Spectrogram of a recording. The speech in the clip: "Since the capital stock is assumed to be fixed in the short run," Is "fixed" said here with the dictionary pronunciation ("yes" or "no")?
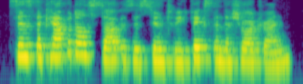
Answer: yes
